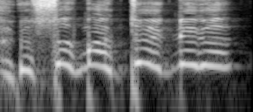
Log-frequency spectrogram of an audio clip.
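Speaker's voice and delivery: high, silly prank voice; goofy put-on kid's taunt; weird voice. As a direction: heckle in a squeaked-up disguise. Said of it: "in a weird voice".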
